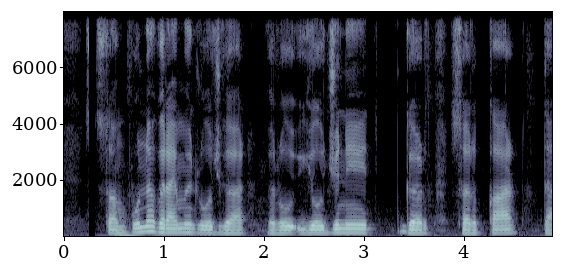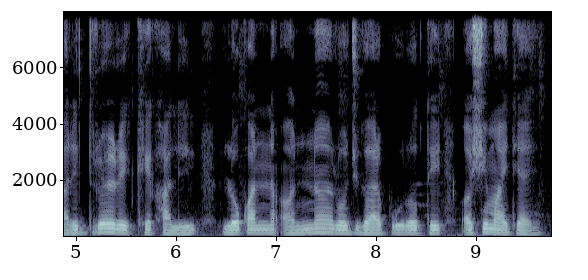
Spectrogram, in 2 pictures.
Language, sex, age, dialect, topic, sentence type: Marathi, male, 18-24, Varhadi, banking, statement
